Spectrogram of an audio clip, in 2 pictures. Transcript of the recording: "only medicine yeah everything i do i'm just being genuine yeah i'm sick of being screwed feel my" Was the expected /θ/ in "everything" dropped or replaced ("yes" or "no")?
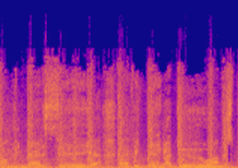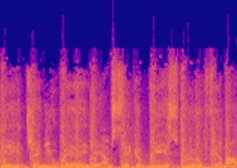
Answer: no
